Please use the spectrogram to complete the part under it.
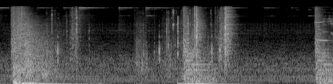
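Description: A pistol magazine clicks out and snaps back in during a reload.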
